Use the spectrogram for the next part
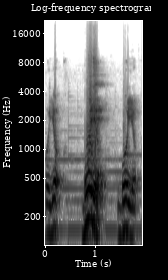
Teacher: So it's like a glottal stop. Like the O is glottal. Glottal stop.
